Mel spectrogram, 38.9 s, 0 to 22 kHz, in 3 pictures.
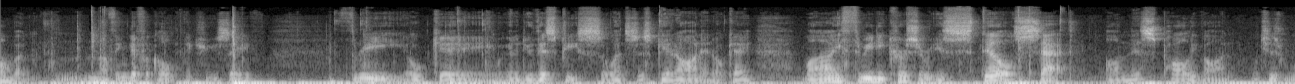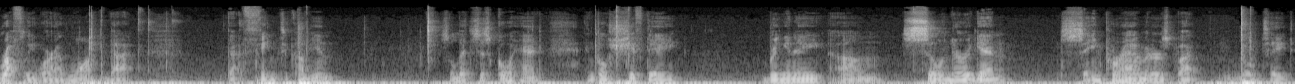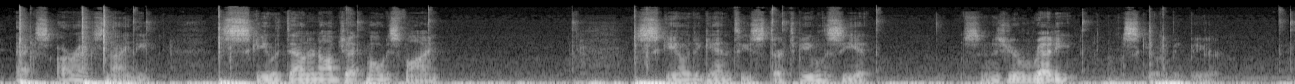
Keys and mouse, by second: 0.5 middle click, 0.9 ctrl+s, 2.3 KP_3, 3.4 click, 10.2 Tab, 13.9 Tab, 16.0 KP_3, 19.1 shift+a, 25.4 r, 28.2 s, 30.3-32.4 drag, 32.4 s, 34.7-36.8 drag, 37.5 s.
